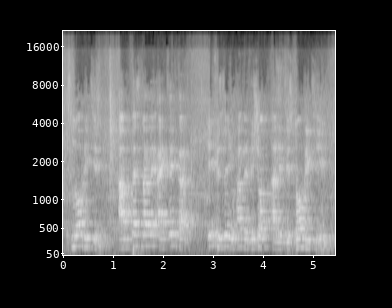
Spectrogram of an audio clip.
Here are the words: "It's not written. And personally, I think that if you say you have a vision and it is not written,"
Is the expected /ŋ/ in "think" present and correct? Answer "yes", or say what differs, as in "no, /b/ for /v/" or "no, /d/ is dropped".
yes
